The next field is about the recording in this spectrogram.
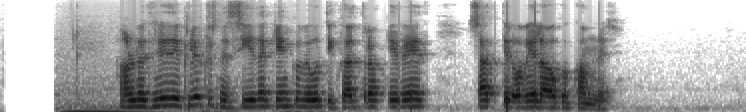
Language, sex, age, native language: Icelandic, female, 40-49, Icelandic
